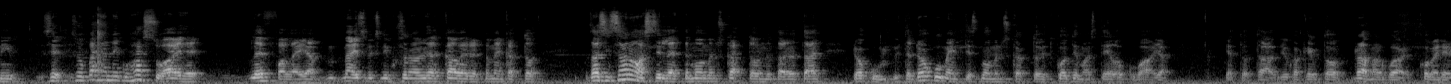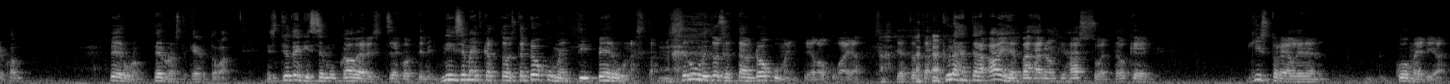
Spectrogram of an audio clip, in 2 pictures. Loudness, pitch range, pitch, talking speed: -27 LUFS, 120-165 Hz, 140 Hz, 185 wpm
